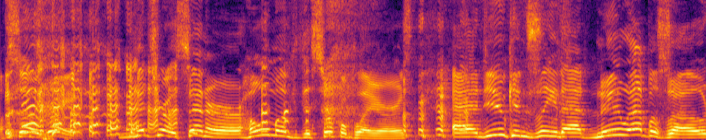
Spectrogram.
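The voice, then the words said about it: Exaggerated radio announcer voice. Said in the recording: “I'm doing my various radio voices ... It sounds a little bit like Quagmire from Family Guy”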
